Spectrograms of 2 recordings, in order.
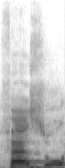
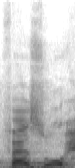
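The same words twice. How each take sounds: The two takes are said the same way.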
